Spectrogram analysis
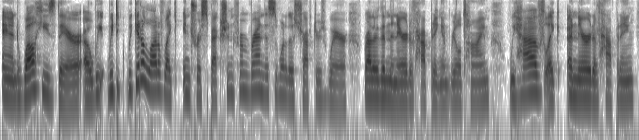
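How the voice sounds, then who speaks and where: Low-voiced woman, playful podcast co-host. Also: brisk, hardly any pauses, darkish tone, clear, resonant tone, no echo, studio quality. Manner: playful, teasing. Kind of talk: casual book discussion chat.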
